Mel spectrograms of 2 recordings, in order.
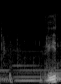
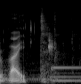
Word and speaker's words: Vite: react app so V so vit or Vite I I heard vit pronunciation so npm create vit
